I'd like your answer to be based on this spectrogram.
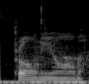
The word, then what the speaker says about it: pranayama: Pranayama. – When it's the A on the end is silent. – If pranayama. Pranayama. – If you go into classical Sanskrit, the A's on the end are silent.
